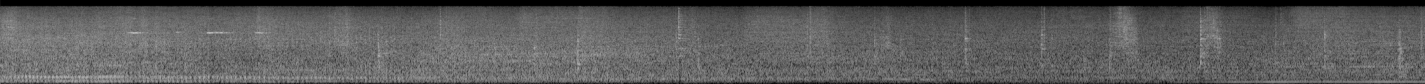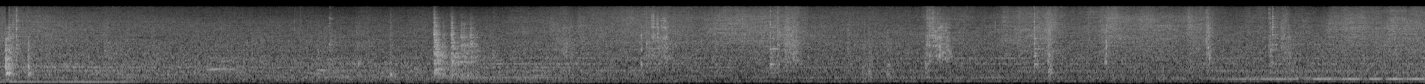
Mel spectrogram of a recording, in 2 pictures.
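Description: Food sizzling as it fries in a pan, with occasional sharp clicks and knocks of a utensil stirring it.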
